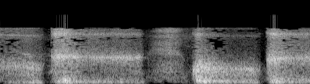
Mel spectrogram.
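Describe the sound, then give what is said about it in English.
A voice imitates Darth Vader's heavy mechanical respirator breathing: three loud, hissing breaths in a slow rhythm, each broken by a short pause, harsh with no talking. “And we don't know anything about Darth Vader at this point, except that he's super tall, he's wearing all black, and he has that weird breathing thing, right?”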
